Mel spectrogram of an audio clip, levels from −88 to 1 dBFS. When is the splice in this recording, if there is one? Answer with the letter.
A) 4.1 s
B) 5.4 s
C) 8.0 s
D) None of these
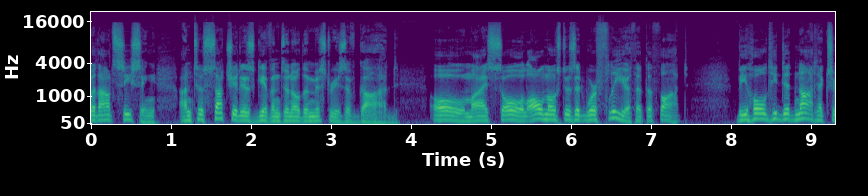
A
